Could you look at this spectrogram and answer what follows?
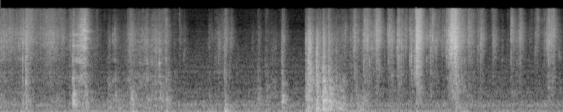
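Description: Cardboard hobby box opened, then a foil trading-card pack torn open, in a run of crinkles and rustles with the loudest crackles about four seconds in and again near five and a half seconds.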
